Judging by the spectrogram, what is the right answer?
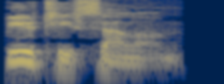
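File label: "beauty salon", British English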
